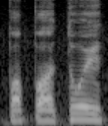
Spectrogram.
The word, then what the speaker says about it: Papatoetoe: tea a blunt T almost the tea and pronouncing it to a and in ending two of those together 2012 you have Papa toyatte where he almost sounds the same but you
